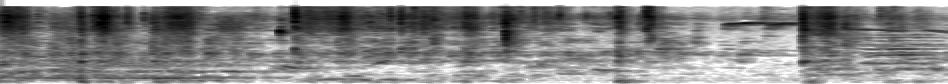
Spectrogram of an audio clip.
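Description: Close-up eating sounds of rice eaten by hand: wet chewing and lip-smacking with a string of short clicks.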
